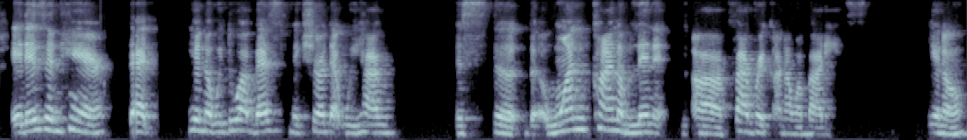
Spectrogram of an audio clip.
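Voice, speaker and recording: Against a quiet background, a woman speaks fairly slowly in a somewhat breathy voice with ordinary pitch variation. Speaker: religious discussion host. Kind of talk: bible study discussion. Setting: livestream. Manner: animated. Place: home room. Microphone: video call.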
